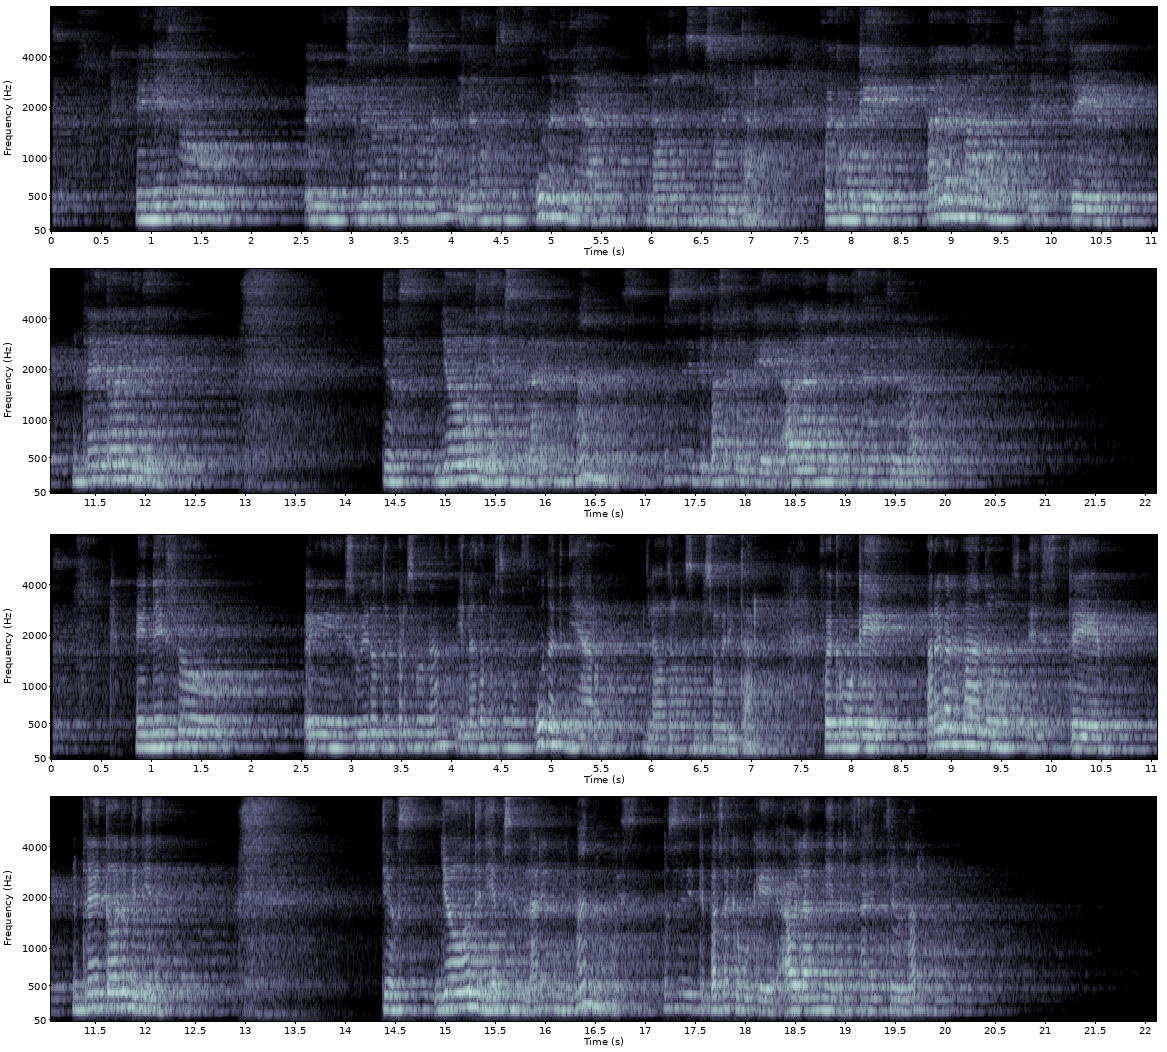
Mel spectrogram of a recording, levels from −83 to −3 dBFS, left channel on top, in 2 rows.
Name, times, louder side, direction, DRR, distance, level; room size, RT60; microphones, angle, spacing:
voice 1, 0.3-1.8 2.5-8.4 8.7-10.6 11.3-12.2 12.9-13.5 14.4-16.9 17.2-19.8, right 2 dB, 60° right, 2 dB, 0.8 m, -28 dB
8.6 x 6.1 x 5.2 m, 2.8 s
head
